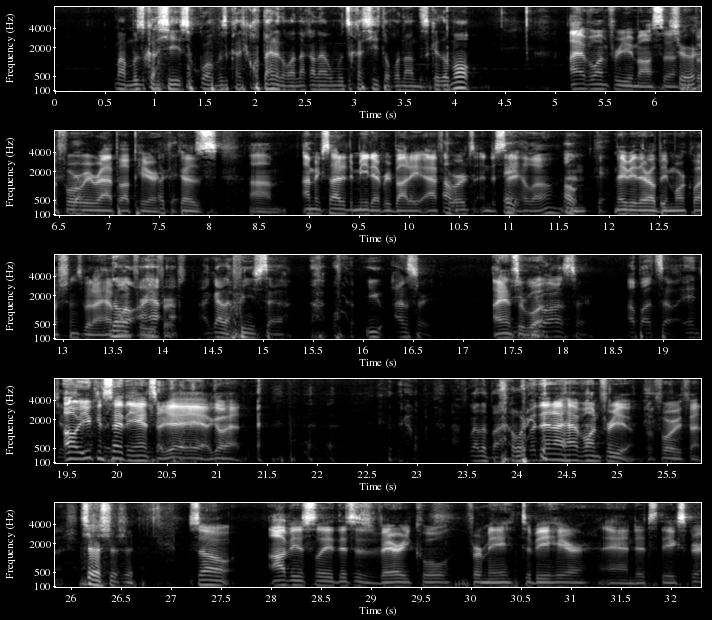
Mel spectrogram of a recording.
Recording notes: Q&A IN TOKYO, JAPAN. A Q&A with a live audience.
